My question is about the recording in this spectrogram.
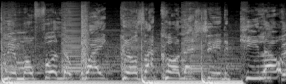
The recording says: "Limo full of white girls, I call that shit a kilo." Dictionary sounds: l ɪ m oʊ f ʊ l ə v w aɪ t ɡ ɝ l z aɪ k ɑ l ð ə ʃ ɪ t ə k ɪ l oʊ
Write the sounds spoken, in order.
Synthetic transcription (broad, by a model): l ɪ m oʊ f ʊ l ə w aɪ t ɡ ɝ z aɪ k ɑ l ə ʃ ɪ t ə k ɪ l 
